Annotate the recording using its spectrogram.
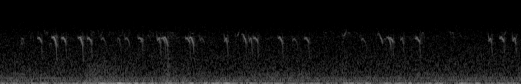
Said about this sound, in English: These are the wild birds continuing to call. Now a male has gone down a little bit. And now the whole flock took off. Let's see, there are 1, 2, 3, 4, 5, about 8 birds. And they're circling around.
